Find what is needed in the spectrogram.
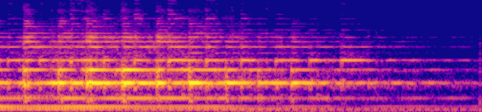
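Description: Plucked string instrument music: a melody played with rapid repeated strokes over low sustained notes, growing quieter near the end.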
